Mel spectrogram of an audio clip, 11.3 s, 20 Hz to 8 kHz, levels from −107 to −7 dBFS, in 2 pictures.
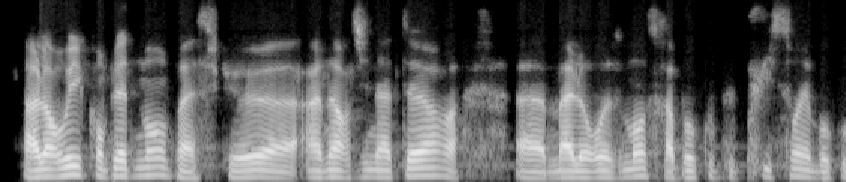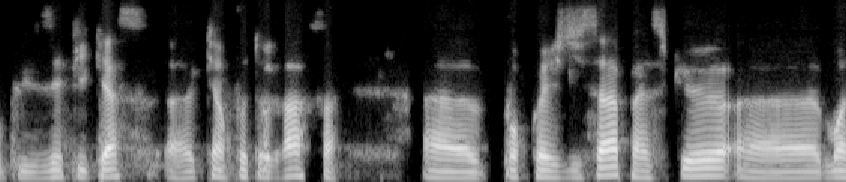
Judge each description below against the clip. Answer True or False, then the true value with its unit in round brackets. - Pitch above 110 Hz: False (105 Hz)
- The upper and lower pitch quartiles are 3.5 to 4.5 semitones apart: False (2.9 semitones)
